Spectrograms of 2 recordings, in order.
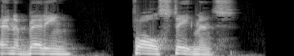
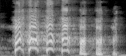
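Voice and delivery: squealing high giggle; high laugh. Real, not acted. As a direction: break into a shrill laugh. Laughing at own impression.

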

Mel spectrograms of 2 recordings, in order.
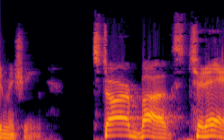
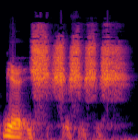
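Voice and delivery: shushing. Pretend. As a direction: hush them like a secret. Mock hushing about quiet order.

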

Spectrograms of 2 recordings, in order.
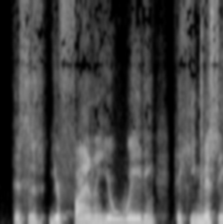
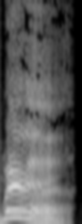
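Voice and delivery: sneering bully; 4 semitones higher, 4 dB louder than usual. Retold or imitated. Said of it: "So he says".

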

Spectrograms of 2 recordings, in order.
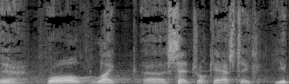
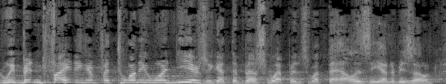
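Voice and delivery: incredulous protest; 7 semitones higher than usual. Retold or imitated. President's retold protest to crew.

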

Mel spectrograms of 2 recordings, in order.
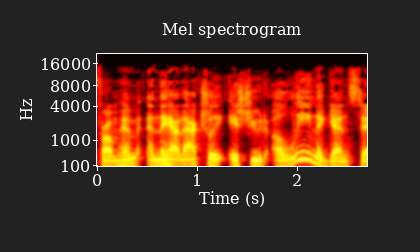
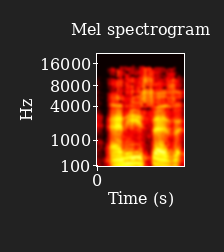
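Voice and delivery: usual speaking voice

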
